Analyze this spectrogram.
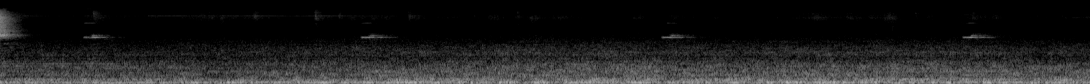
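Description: An elevator beeps softly as it passes each floor.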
